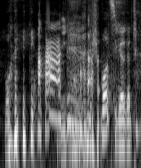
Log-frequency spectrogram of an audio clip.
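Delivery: real laughter breaking through the words; high, slow, helpless laugh while talking. Real, not acted. Co-host delights in the sports cigarette joke, laughing. Cracking up at joke sponsor idea.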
